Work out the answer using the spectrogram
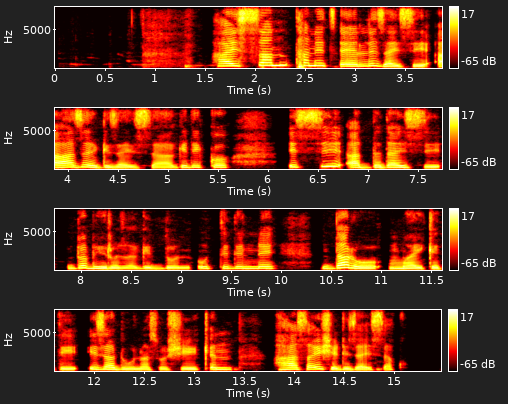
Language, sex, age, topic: Gamo, female, 36-49, government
